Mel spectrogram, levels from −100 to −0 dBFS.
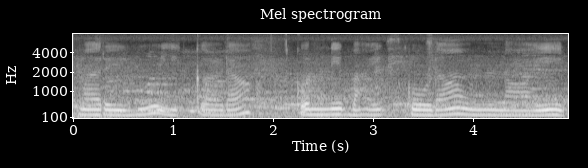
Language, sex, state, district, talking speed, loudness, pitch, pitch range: Telugu, female, Andhra Pradesh, Sri Satya Sai, 70 wpm, -15 LUFS, 180 Hz, 175-190 Hz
